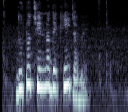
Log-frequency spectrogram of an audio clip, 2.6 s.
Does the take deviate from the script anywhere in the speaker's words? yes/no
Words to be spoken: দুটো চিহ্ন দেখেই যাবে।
no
